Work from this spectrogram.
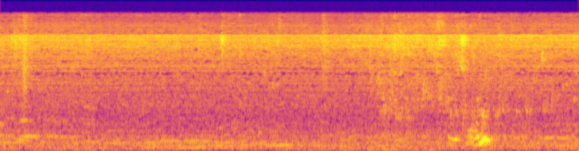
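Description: Water runs from a tap while something is rinsed in it. The faint, steady trickle is low in the background, with a brief quiet voice near the end.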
